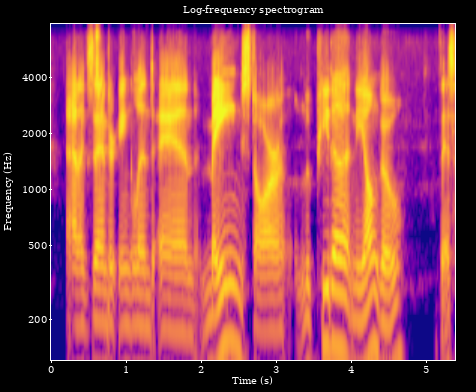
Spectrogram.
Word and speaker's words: Lupita Nyong'o: starring josh gad alexander england and main star lupita nyong'o that's how you say it it's miss caroline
